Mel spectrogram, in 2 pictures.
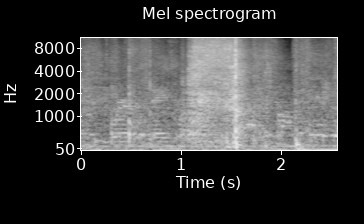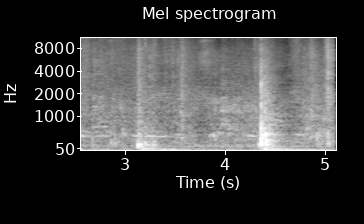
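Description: Cardboard flaps rustle as a box is opened.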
